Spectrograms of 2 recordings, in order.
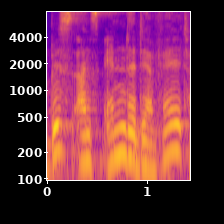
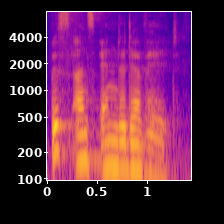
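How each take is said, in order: First: Slow, lifted, ending on a rise; slow solemn quote. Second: Said in the usual way. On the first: Retold or imitated. Preacher quoting Jesus' promise to the congregation, slow and lifted. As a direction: lay each word out slowly as a promise. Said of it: "hat er gesagt".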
